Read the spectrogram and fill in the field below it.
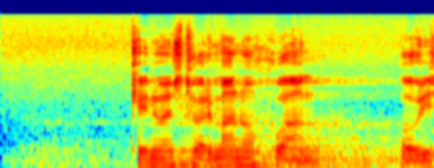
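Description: An elderly man chants loudly through a microphone in an echoing hall.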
